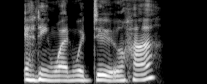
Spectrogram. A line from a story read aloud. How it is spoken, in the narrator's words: He laughed harshly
